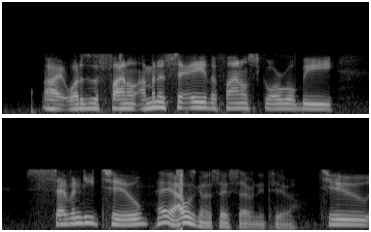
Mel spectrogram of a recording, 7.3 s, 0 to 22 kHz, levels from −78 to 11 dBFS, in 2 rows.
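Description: At 1.17 to 1.20 s and again at 5.41 to 5.47 s, loud peaks trigger integer overflow. Driven only about 1 dB and about 2 dB past full scale, the samples wrap to the opposite sign and crack harshly. On the waveform, peaks jump rail to rail; the spectrogram shows full-band vertical streaks.

At 1.84 to 1.86 s and 5.74 to 5.76 s, packet loss with last packet repeated fills each missing 20 ms packet with a replay of the previous one. Each repeat gives a small blip, seen as a duplicated waveform segment. Nothing appears above 4 kHz, the ceiling of the G.711 telephone band.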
